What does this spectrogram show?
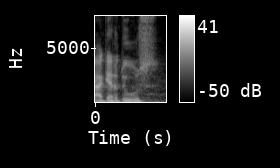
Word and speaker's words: Agherdoss: Sì, abbiamo storpiato semplicemente l'accento e in piemontese sarebbe Aggerdus, però non ci dava molta dolce, quindi Ah, adesso ho capito. Non ci dava molta credibilità, forse Agerdus. Beh, e allora abbiamo detto, vabbè, mettete un po' l'accento dove volete, noi ci chiamiamo Aggerdos, però poi Agerdos,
